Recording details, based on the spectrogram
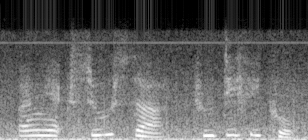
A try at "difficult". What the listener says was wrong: Diff. Not deaf. The word is difficult.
